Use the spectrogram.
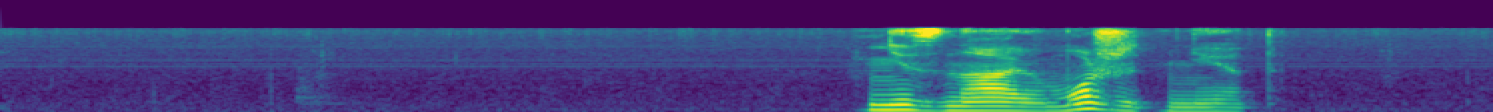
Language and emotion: Russian, neutral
